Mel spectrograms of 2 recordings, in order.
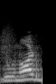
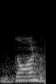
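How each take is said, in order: First: It is said as two separate full words. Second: It is said as one contracted syllable. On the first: "इसको हम डू नॉट बोलते हैं" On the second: "इसको हम डोंट बोलते हैं"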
